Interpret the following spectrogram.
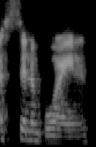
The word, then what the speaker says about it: Assiniboine: Harry is a descendant of Irish Fort Peck Austin Bone and Shawnee people and Carrie I'll also asked you to be sure that I or I pronounced your tribes correctly yes Fort pack Assiniboine Cinnabon thank you so fun facts about Carrie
